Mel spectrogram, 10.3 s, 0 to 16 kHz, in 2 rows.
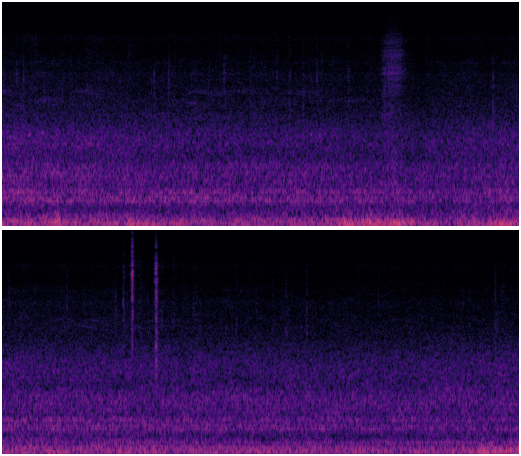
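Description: Steady rumbling wind on a chest-mounted action camera's microphone and tyre noise from a 2022 Trek DualSport 2 hybrid bicycle rolling along. There is a short sharp click about four seconds in and two more close together a few seconds later.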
